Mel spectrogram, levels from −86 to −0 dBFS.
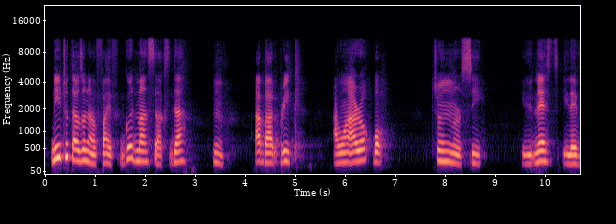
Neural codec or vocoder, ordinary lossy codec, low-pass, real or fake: codec, 16 kHz in and 24 kHz out, 0.9 kbps, LongCat-Audio-Codec, four codebook decoder; none; 10.8 kHz; fake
